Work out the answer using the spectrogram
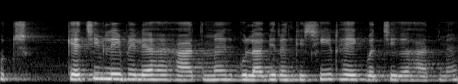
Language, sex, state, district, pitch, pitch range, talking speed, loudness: Rajasthani, female, Rajasthan, Nagaur, 220 Hz, 205-230 Hz, 220 wpm, -17 LUFS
